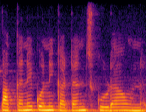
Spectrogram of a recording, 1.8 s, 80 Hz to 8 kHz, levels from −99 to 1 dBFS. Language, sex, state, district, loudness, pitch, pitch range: Telugu, female, Telangana, Mahabubabad, -15 LUFS, 230 Hz, 225-240 Hz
